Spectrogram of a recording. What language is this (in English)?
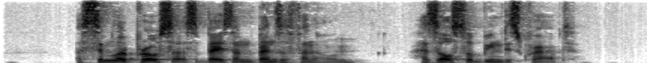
English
